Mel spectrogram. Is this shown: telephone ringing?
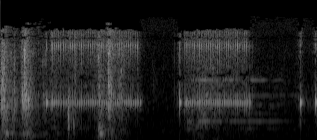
yes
